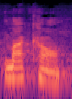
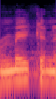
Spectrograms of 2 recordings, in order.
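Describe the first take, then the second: First: The word is said with a French pronunciation. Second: The word is said with a Southern American pronunciation. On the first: It names the French wine region. "from France" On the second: It names the town in Georgia. "Or Macon if you're from Georgia"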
